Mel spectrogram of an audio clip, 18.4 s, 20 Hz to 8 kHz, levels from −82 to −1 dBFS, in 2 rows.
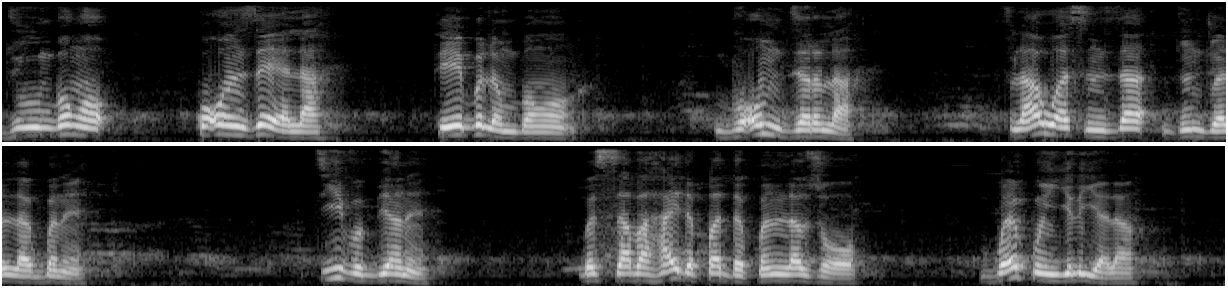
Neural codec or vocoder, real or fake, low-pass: none; real; 7.2 kHz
